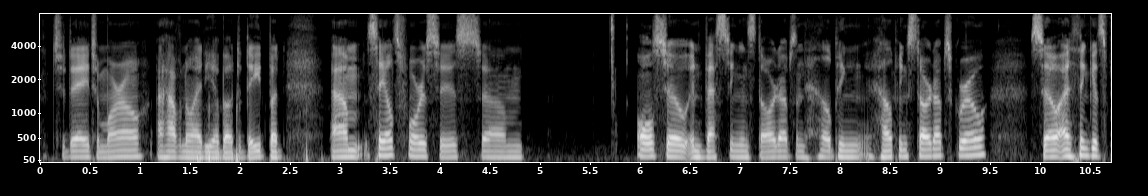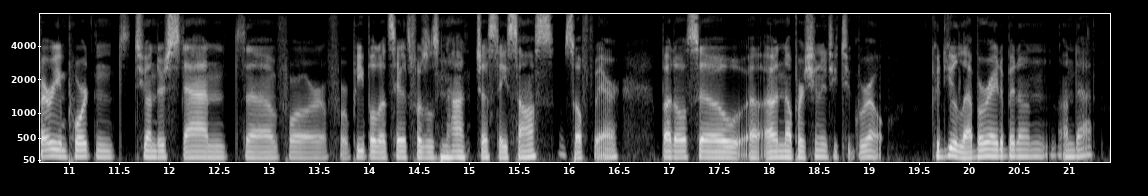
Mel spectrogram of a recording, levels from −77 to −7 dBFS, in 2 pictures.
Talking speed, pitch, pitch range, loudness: 160 wpm, 120 Hz, 110-130 Hz, -22 LUFS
